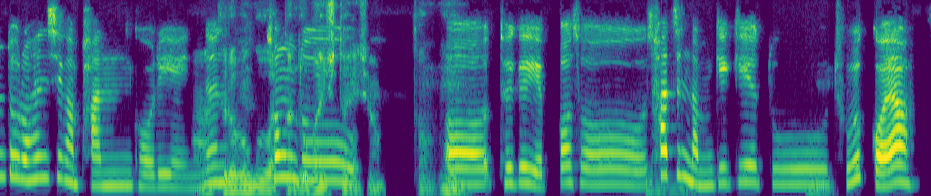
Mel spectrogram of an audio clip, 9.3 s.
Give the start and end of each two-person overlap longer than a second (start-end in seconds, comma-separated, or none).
1.9-3.6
